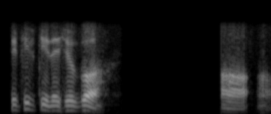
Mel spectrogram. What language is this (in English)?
Manipuri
